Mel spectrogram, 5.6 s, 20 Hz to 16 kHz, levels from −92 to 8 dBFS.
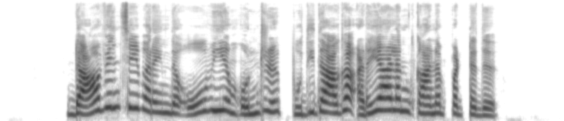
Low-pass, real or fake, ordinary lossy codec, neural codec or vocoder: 14.4 kHz; fake; none; vocoder, 48 kHz, 128 mel bands, Vocos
